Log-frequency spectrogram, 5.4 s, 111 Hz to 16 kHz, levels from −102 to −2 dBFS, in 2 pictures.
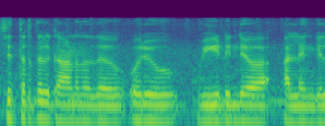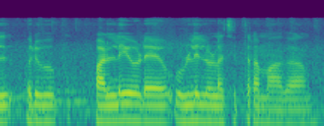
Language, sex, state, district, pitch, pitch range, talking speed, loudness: Malayalam, male, Kerala, Kollam, 125 Hz, 125-130 Hz, 100 wpm, -20 LUFS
